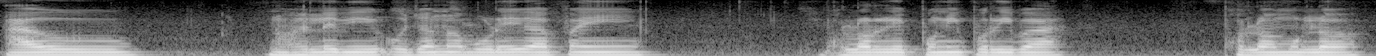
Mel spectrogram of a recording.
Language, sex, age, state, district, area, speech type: Odia, male, 18-30, Odisha, Kalahandi, rural, spontaneous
